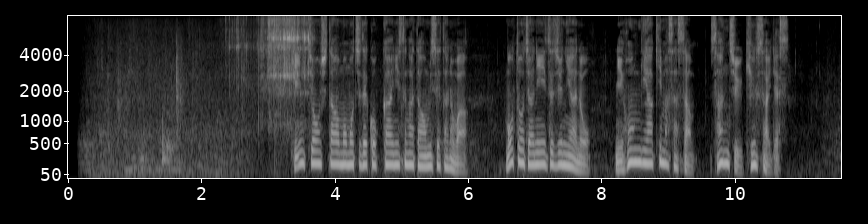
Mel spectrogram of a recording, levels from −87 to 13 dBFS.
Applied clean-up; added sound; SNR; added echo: none; Coin (dropping) / Glass; 3 dB; none.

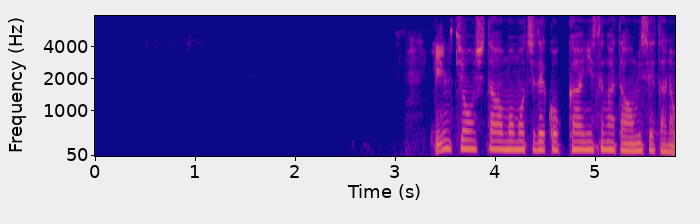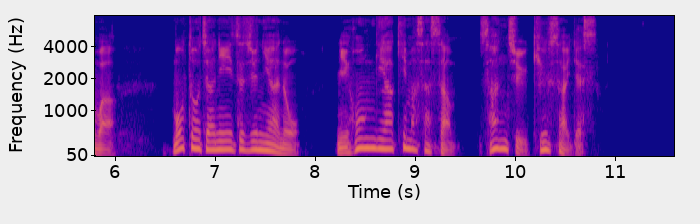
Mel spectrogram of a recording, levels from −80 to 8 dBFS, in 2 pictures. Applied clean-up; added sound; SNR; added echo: neural mask model Resemble Enhance denoiser.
